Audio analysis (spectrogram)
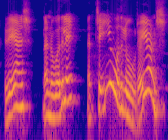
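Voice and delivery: angry and hurt yell, pulling away; shouting to be let go. A narrator's reading. Tanvi shouts at Reyansh to release her arm, angry yell. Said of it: "అతనిపై ఎన్నోసార్లు గట్టిగా అరిచాను".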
